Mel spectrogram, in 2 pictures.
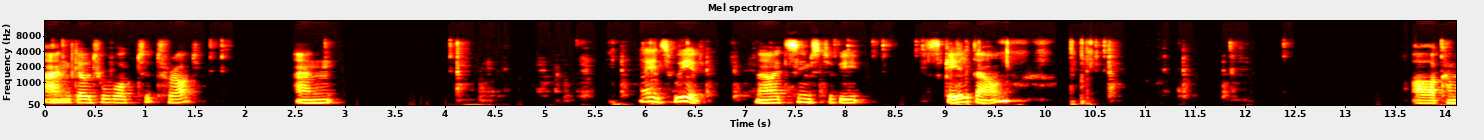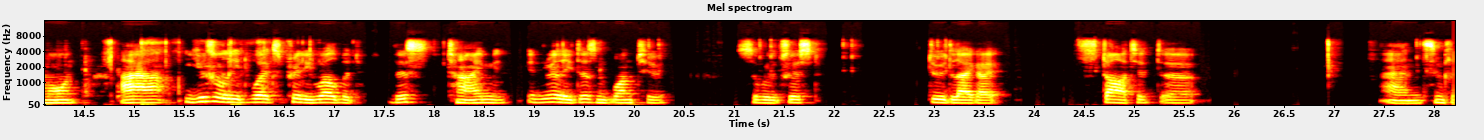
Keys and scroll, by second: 9.0 a, 9.2 a, 10.1 alt+s, 15.2 3.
